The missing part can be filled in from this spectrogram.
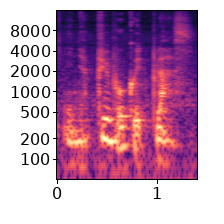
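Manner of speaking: quick, very soft aside; muttered aside. Acted. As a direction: mutter it under your breath. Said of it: "deer grumbles aside".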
